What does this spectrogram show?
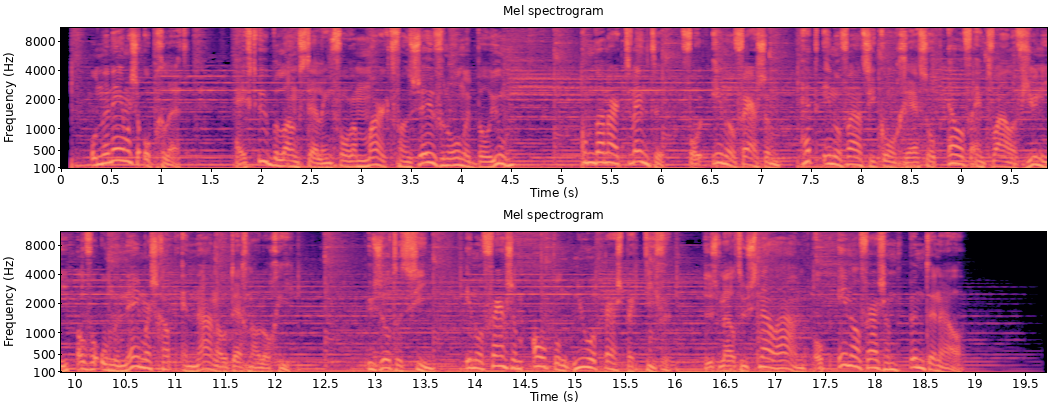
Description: Demo’s
Commercial:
